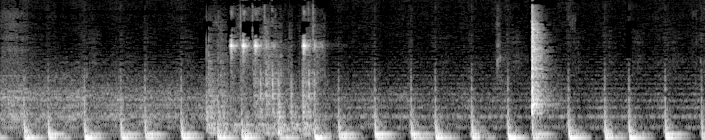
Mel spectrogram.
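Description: An electronic dance track plays loud, driven by a steady pounding kick drum and deep bass, with bright synth stabs and a whooshing noise sweep near the end.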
